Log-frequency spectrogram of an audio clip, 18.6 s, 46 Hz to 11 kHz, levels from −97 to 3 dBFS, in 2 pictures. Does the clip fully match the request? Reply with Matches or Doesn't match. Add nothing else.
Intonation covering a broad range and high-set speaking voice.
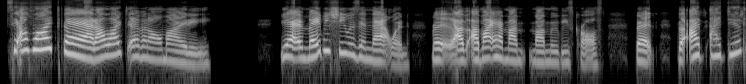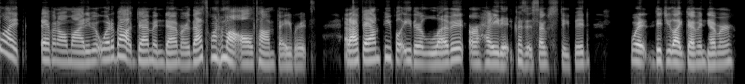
Matches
